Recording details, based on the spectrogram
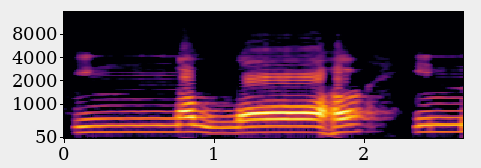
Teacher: ناک میں آواز روکنا ضروری ہے کیونکہ نون کے اوپر تشدید ہے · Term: غنہ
